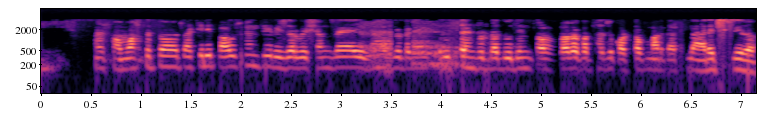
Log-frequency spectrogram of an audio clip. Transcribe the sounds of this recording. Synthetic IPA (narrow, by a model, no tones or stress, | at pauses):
asɔmɔst̪et̪ɔtakiɾipawt͡ʃʰɔnt̪ʰiɾid͡ʒɔɾbeʃɔnɾɛezaɾuɖakanisaɳʈɾuɖad̪ud̪int̪ɔɔɾɔkɔt̪ʰad͡ʒokɔʈːɔpmaɾɡasilaaɾet͡ʃɾiɾɔ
